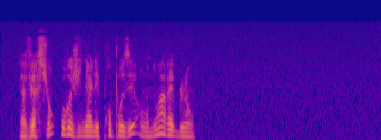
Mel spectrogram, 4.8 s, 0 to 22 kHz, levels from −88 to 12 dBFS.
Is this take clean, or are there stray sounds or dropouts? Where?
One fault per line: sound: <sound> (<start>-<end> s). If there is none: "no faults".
no faults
